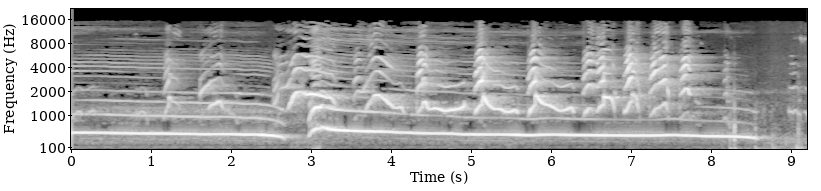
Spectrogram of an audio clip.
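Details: Baby coyote howling: a long, steady high-pitched howl slides down slightly, then breaks into a series of wavering, yodelling rises and falls before trailing off after about eight seconds.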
